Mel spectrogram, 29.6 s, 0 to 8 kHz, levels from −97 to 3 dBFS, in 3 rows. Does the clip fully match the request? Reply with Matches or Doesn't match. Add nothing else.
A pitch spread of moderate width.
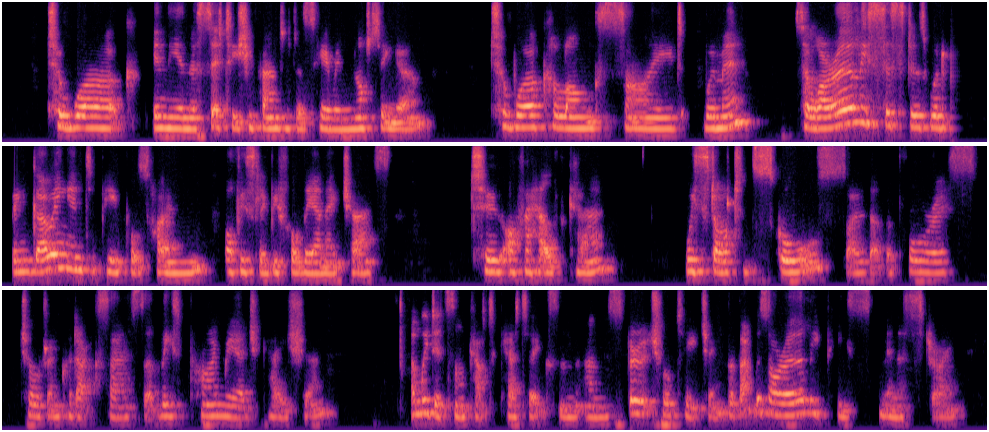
Doesn't match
